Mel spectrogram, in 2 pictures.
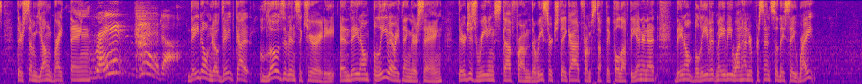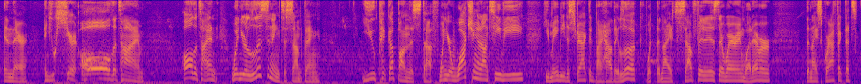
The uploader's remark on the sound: podcasts live from Café Anyway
